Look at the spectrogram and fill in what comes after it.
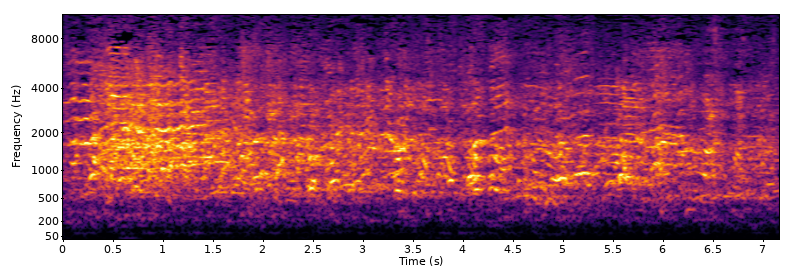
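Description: A crowd laughing together, many voices overlapping in a recorded laugh track, easing off slightly near the end.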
